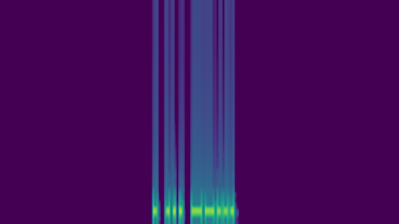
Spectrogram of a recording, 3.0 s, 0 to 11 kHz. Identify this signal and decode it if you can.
Morse code, heard as a keyed tone, about 50 wpm, 700 Hz. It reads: ES7
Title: Callsign Prefixes for Top 100 DXCC - 50wpm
